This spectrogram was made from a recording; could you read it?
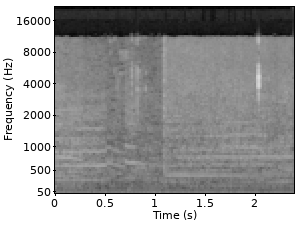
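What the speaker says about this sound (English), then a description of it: "2 BMWs racing each other" Two BMW GT3 race cars battling on a circuit during a qualifying session, their engines a steady droning roar with a sharp pitch shift midway and a faint click near the end.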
